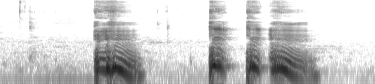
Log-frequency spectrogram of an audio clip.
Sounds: Throat clearing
